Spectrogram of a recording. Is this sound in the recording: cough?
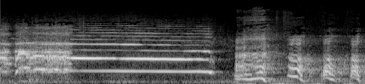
no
